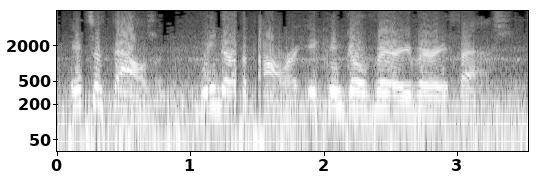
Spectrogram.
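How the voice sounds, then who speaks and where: Audible room echo and noticeable background noise surround speech delivered fairly quickly. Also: man. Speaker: motorcycle vlogger. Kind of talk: casual vlog review while riding. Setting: outdoors on a motorcycle. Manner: loud, near yelling; casual, halting with fillers.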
